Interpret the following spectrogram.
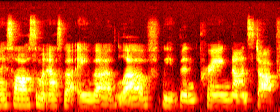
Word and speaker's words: Eva: If you go to the top, hit shop, and then go to, I think it's under more, and then Ava Love. It's spelled EVA. Ava Love.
